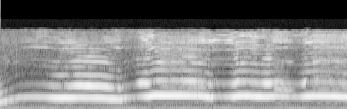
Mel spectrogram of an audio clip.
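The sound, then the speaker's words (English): A voice imitates a fire engine siren, a sustained wailing tone that rises and falls slowly in pitch across a few seconds, loud, with brief dips between swells. “the fire engines are coming. They're coming from all directions.”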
